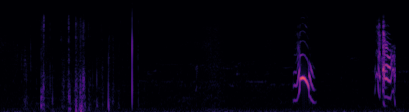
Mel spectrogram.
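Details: Francolin (teetar) calls from a compilation of teetar voices from around the world: two loud, harsh, ringing notes near the end with bending pitch, preceded by faint scattered clicks and rustling.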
